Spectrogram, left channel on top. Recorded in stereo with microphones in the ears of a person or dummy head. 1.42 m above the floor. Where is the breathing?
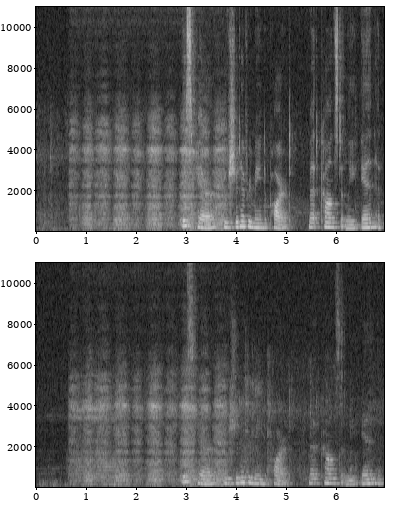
10° left (ahead or behind), 4.5 m.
